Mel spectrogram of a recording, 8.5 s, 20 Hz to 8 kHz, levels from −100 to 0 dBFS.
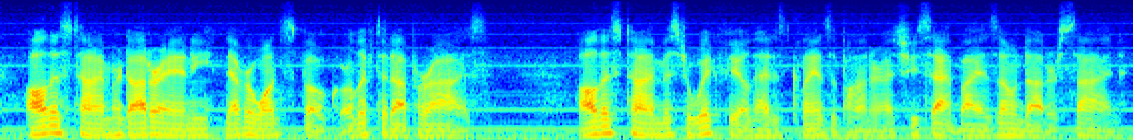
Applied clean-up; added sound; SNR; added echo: none; none; none; none.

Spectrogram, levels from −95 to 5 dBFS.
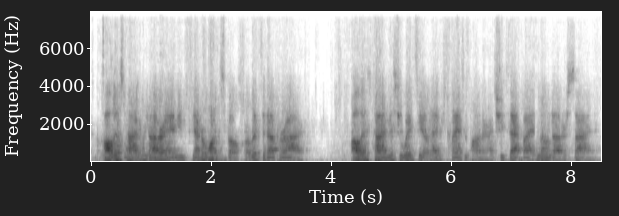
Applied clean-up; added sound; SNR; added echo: neural separator model SepFormer DNS4.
